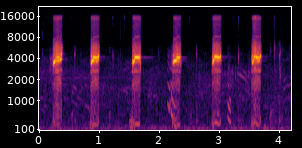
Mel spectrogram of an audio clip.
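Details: Indian grey francolin (teetar) uttering six evenly spaced, sharp, high-pitched notes, one about every 0.65 seconds, with faint soft sounds in between.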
